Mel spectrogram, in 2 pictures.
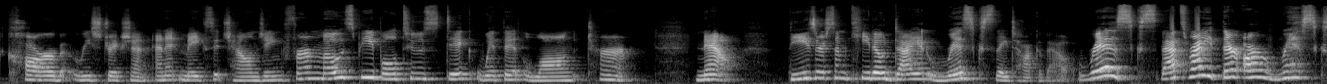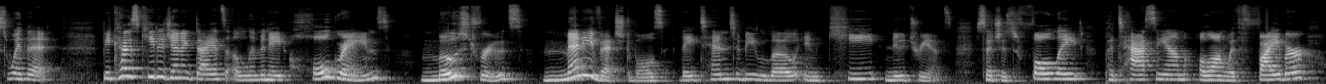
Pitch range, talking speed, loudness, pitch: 200-275 Hz, 135 wpm, -18 LUFS, 230 Hz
